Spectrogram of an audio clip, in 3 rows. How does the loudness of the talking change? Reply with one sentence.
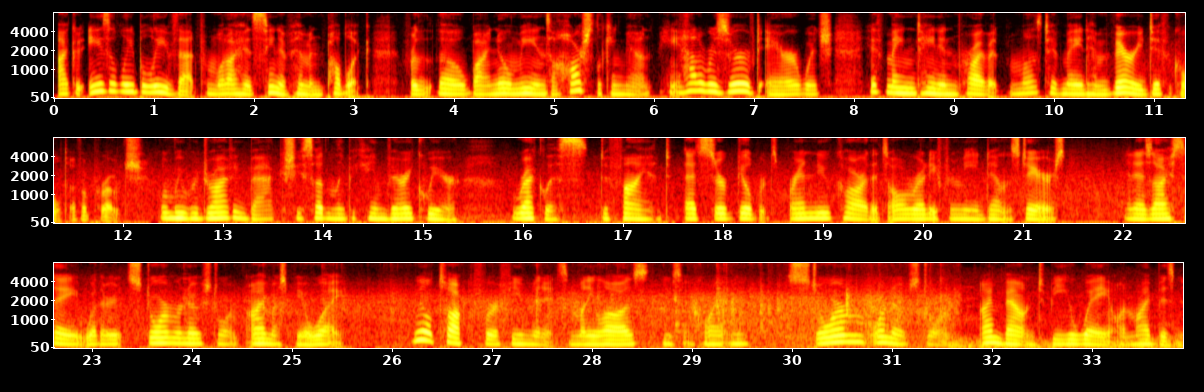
The loudness of the talking stays about the same.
